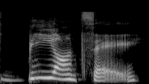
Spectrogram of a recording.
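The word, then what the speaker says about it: Beyoncé: often wrong about things well it's Beyonce and yes it's spelled b-e-y but it's Beyonce so if you shorten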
